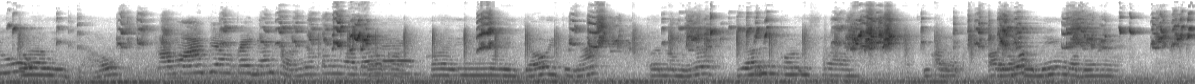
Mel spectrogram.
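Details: Morning song of a champion lovebird in full voice at Parahyangan Village, Jatihandap, Bandung; dense, rapid chatter of squeaky rising and falling notes mixed with harsh buzzy bursts, running almost without pause.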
